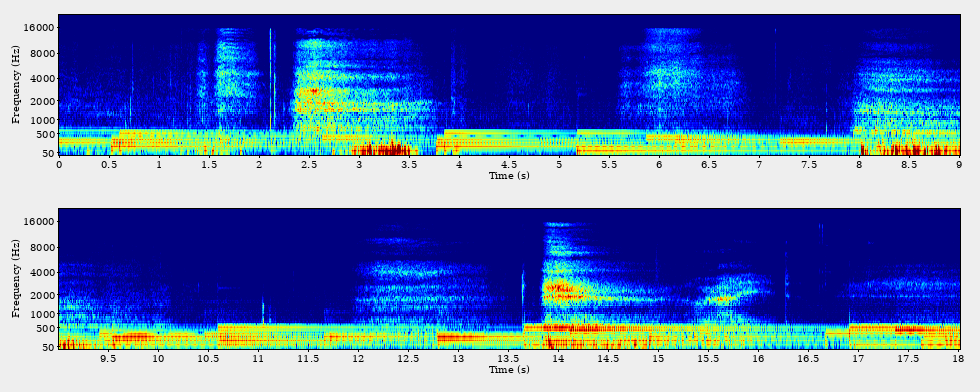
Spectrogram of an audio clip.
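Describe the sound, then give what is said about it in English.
Three slow, deep breaths, each a broad airy rush of air, rising over soft, sustained low musical tones that continue throughout. “And take two or three nice big breaths.”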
